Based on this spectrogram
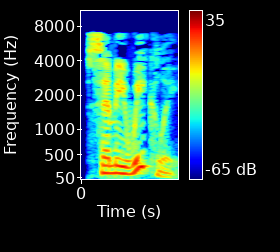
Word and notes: semiweekly: British English

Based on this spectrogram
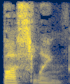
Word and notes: bustling: American English

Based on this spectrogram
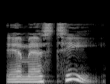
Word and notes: mst: British English

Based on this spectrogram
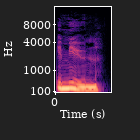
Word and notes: immune: British English

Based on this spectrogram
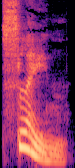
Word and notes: slain: British English

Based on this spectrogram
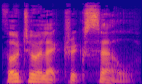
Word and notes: photoelectric cell: British English

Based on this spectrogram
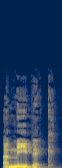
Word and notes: amebic: American English

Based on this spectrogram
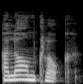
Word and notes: alarm clock: British English

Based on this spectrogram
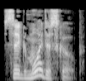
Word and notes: sigmoidoscope: British English

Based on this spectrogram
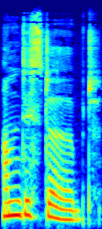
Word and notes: undisturbed: British English

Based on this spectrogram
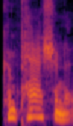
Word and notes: compassionate: American English

